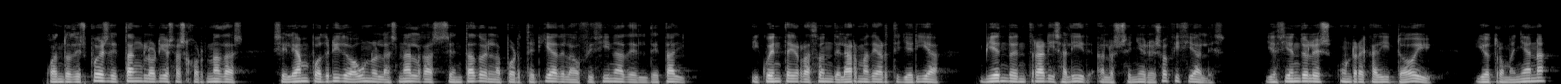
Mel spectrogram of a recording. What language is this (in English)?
Spanish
